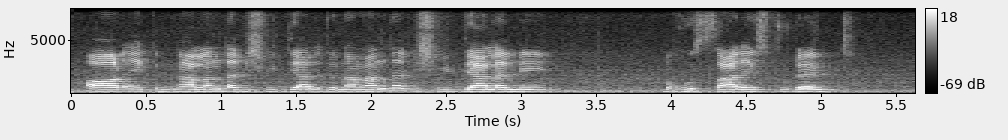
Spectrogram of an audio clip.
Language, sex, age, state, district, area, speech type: Urdu, male, 18-30, Bihar, Madhubani, urban, spontaneous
